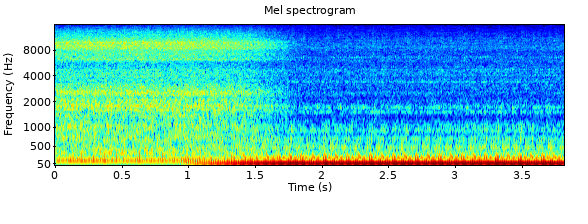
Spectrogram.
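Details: 2013 Audi TT RS during the roughly 45-second cold-start warm-up, after reinstalling the intake manifold flaps and port separators: the start flares and settles into a fast, even idle with no stumbles; the earlier cold-start misfires are resolved.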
